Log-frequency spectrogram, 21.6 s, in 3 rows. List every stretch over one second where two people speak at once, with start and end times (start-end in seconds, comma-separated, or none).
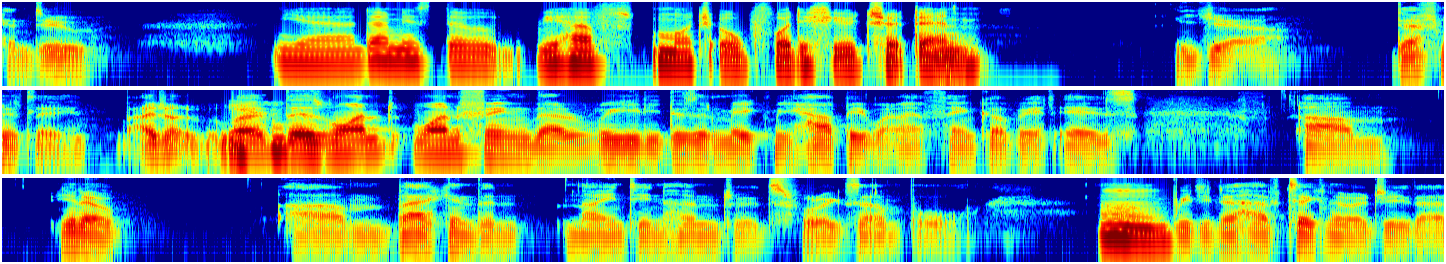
none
